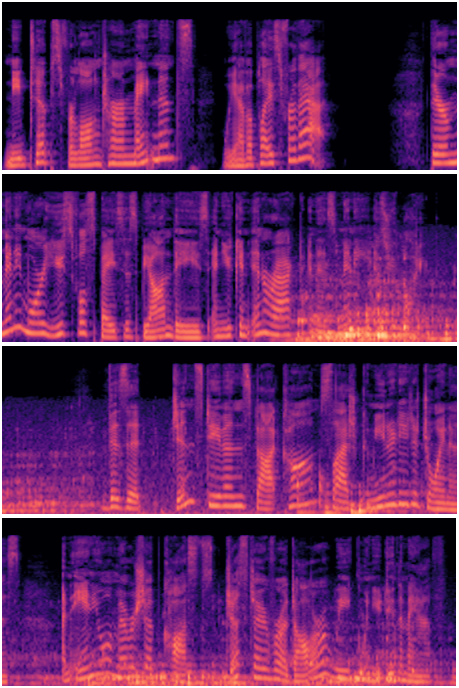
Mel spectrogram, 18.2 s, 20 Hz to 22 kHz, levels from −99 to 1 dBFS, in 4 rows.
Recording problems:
household noises; very loud; from 7.5 s on; 5 dB above the speech

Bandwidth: 14 kHz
